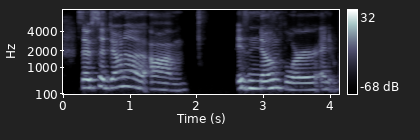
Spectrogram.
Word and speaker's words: Sedona: you actually said it brought properly it is Sedona so Sedona um is known for and really that originally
